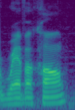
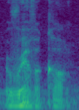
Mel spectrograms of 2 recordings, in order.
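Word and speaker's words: Revachol: pronounces Revocol with a hard K, unlike other people. Oh, God, okay, let's go down the list. You said Revocol? I like to pronounce it the hard way. The old way. The Vespertine way.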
